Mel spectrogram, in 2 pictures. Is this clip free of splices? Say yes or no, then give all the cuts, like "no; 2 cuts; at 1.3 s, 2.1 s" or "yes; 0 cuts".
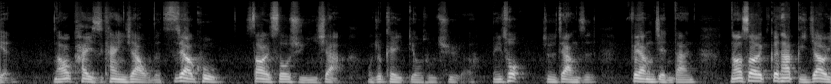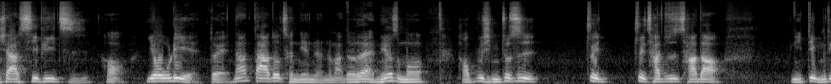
yes; 0 cuts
